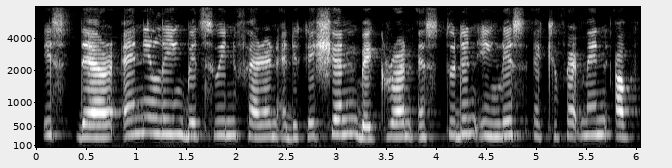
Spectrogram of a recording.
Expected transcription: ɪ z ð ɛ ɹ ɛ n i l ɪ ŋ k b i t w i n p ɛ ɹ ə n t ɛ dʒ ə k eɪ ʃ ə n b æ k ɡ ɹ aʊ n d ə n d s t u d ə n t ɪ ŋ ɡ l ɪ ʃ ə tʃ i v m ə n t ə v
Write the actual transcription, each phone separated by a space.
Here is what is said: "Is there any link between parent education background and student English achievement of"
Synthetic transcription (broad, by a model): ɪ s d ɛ ɹ ɛ n i l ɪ ŋ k b i t w i n f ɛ ɹ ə n ɛ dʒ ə k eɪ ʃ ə n b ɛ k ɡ ɹ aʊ n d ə n s t u d ə n t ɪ ŋ ɡ l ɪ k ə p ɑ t m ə n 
